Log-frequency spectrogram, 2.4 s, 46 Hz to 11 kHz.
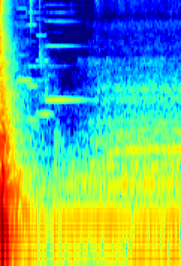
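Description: A microwave oven hums steadily while heating milk for 30 seconds, opening with a sharp thunk of the door or button, then a low, even drone close by.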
